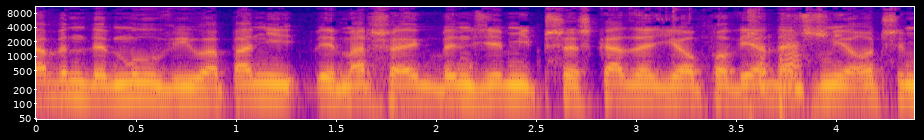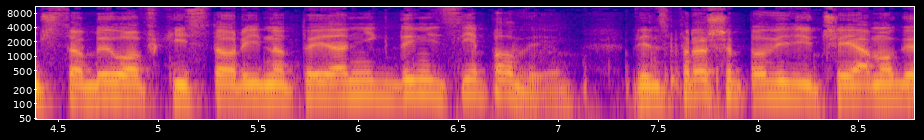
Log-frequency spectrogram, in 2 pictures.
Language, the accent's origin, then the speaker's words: Polish; Kraków, Lesser Poland, Poland; mnie wstyd, bo jestem z Krakowa, chodzę koło tych kamienic.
